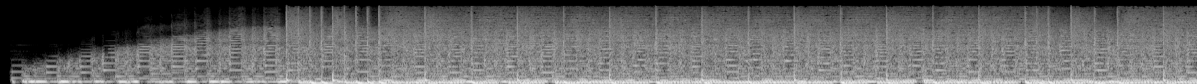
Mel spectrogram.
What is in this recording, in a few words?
Gym Energetic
